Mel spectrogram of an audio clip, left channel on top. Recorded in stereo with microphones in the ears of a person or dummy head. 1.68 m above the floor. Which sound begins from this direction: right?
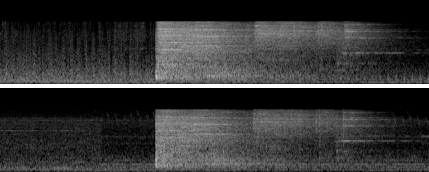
Breaking glass, at 1.6 s.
